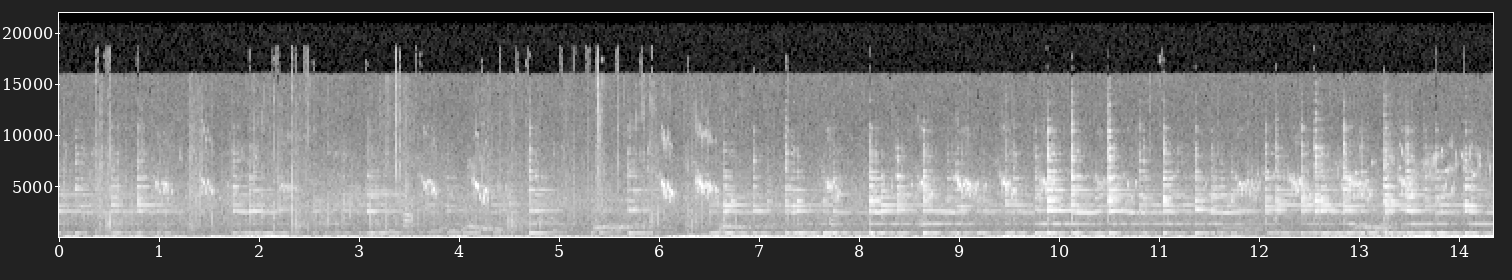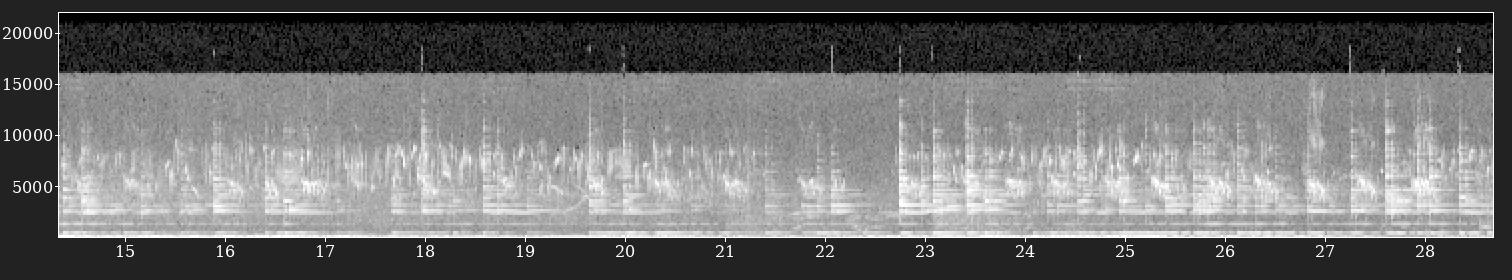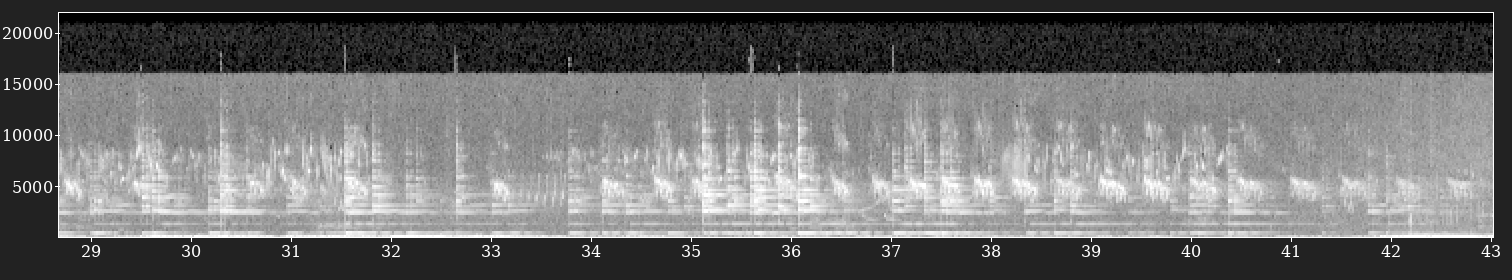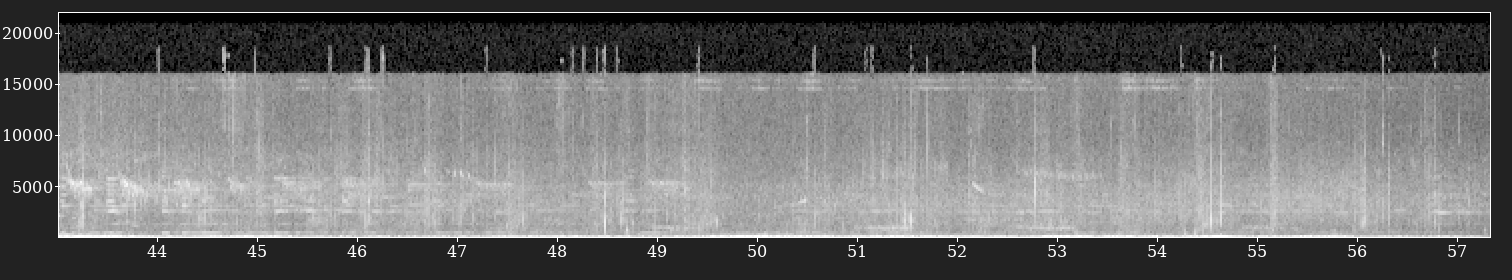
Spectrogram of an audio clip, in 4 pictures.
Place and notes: Cerezales del Condado, León, España - Taller MT bueyes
